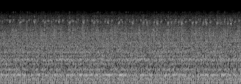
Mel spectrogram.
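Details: Toyota 1UZ-FE V8 in a Surf/4Runner suddenly running on half its cylinders, burnt worn-through oxygen sensor wiring found: uneven, lumpy, loping idle with stumbling beat; misfire on half the cylinders.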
